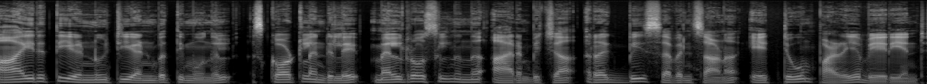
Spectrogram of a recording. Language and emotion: Malayalam, neutral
